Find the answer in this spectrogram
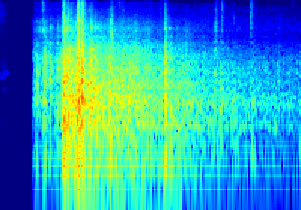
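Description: A sudden loud boom sound effect, with a smaller second hit about a second in, fading away over about two seconds. It is the logo sting on the outro card.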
